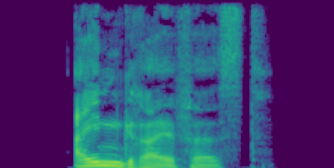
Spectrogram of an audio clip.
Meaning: second-person singular dependent subjunctive I of eingreifen
- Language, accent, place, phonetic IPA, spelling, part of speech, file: German, Germany, Berlin, [ˈaɪ̯nˌɡʁaɪ̯fəst], eingreifest, verb, De-eingreifest.ogg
